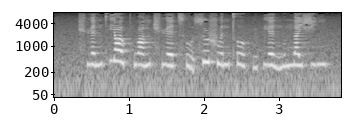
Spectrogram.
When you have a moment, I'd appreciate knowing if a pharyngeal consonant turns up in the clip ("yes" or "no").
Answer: no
